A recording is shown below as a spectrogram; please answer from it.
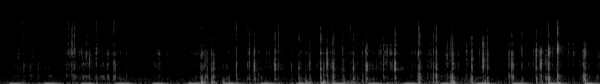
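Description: Fingertips and long nails brush and flick over the wooden pins of a small wooden paddle hairbrush. The result is a quiet, steady patter of dry, scratchy clicks and ticks, each dying away almost at once, over a soft low rumble.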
